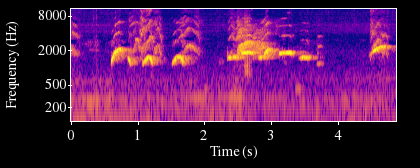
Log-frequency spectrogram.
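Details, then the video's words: Whistled cockatiel song for training young or silent cockatiels to sing: short upward-curving whistles in quick pairs, then a longer rough, buzzy phrase and a final rising whistle after a pause. "15 MINUTOS DE CANTOS DE CALOPSITA"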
